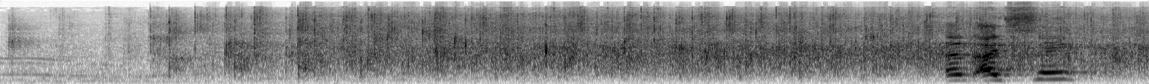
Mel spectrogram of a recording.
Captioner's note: audience applauding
